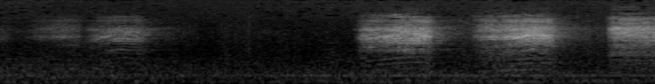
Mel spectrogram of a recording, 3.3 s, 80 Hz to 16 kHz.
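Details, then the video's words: Hidden in spruce trees, Eurasian jays utter a softer double rasp followed by three loud, coarse screeches in close series, recorded 13 September 2024. "Голоса соек"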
